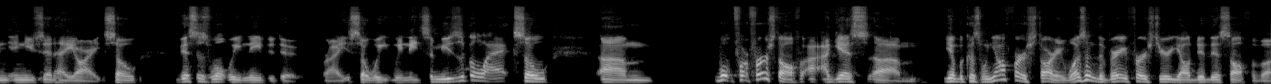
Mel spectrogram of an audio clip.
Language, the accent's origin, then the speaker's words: English; Texas, United States; I'm from Northeast Texas where we do things a little bit different, right?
